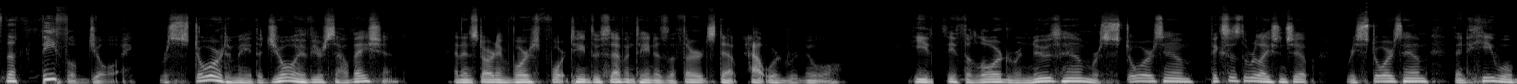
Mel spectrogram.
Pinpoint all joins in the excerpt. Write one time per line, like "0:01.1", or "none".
0:07.4
0:09.3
